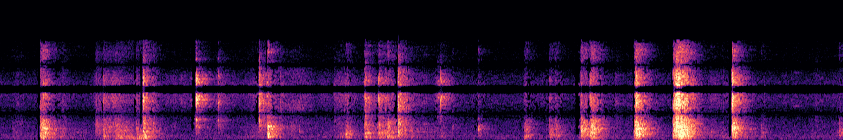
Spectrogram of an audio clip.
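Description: Irregular knocks, clicks and scrapes of heavy-duty plugs, coupler and flex being handled and laid out for connection.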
